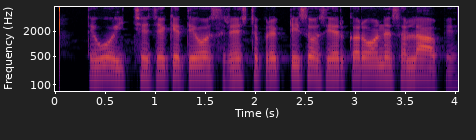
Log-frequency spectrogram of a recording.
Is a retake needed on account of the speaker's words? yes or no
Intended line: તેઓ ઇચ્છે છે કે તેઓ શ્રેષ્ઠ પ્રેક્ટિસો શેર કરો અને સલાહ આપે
no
